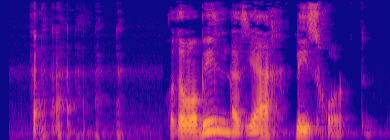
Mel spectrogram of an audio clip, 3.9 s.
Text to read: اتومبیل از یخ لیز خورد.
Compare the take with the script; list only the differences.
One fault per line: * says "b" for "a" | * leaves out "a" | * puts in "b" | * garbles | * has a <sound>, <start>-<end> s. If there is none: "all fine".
* has a laugh, 0.3-1.3 s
